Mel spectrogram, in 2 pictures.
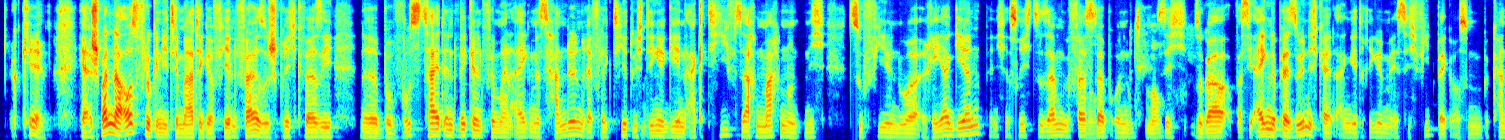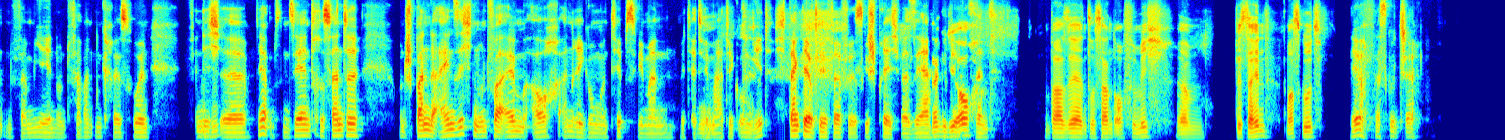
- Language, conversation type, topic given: German, podcast, Was hilft dir, aus einem Fehler eine Lektion zu machen?
- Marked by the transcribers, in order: none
